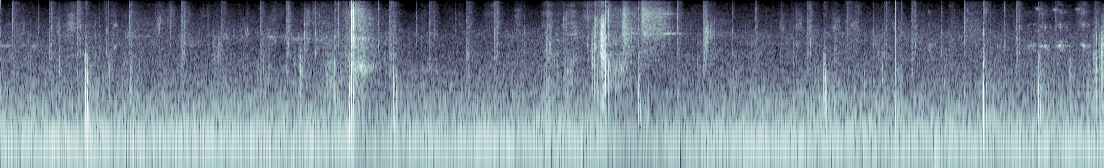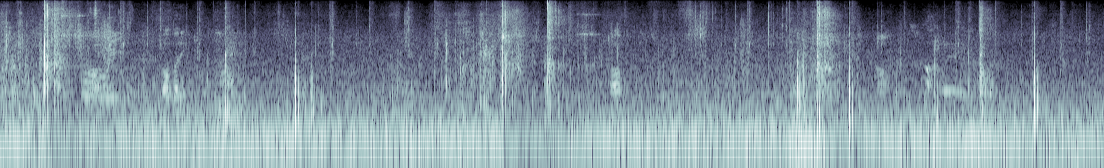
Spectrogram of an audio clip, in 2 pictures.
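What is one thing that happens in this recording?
A cricket bat cracks against a ball again and again, outdoors.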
